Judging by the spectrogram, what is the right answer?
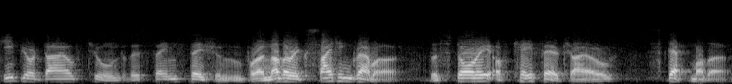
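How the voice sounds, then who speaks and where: A man's voice: mid-range voice, big pitch swings, normal speed. A man reading station announcements from a script in 1930s radio style. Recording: tinny, band-limited 1930s radio broadcast.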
